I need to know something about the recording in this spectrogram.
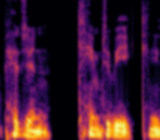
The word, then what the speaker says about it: Pyjion: He came up with Pigeon, which is spelled Pyjion. It throws everyone for a loop until Dino or I tell them it's pronounced Pigeon.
